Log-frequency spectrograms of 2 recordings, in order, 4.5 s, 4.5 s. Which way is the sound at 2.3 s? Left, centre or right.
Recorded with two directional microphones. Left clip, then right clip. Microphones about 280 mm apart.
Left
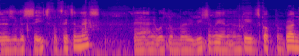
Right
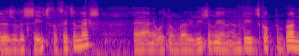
Right.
